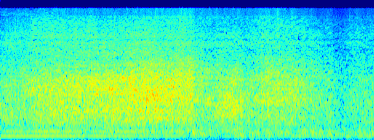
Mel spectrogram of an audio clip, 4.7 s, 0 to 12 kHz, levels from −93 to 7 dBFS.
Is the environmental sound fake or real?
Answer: real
